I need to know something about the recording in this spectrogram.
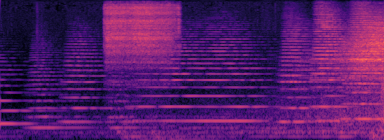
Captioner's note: respirator hisses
